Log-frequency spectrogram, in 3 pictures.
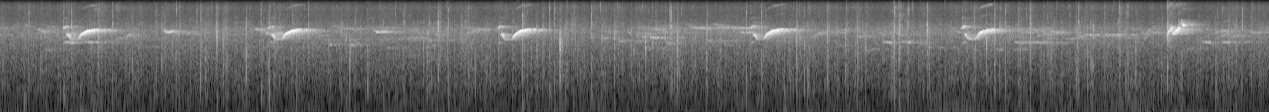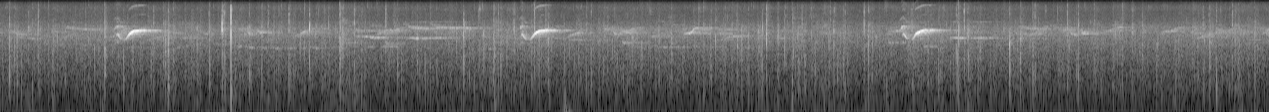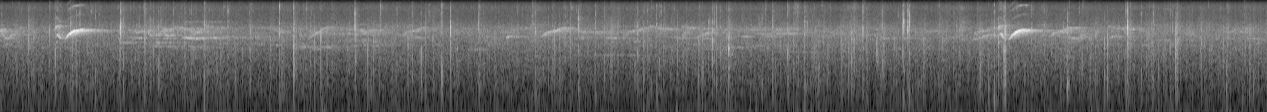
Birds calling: Iiwi (Drepanis coccinea), Apapane (Himatione sanguinea)

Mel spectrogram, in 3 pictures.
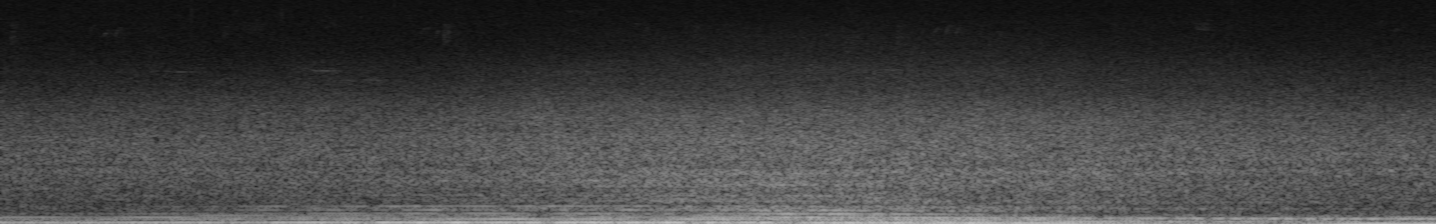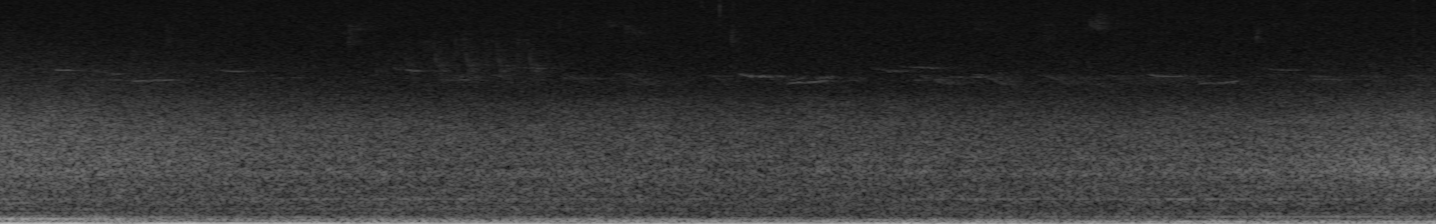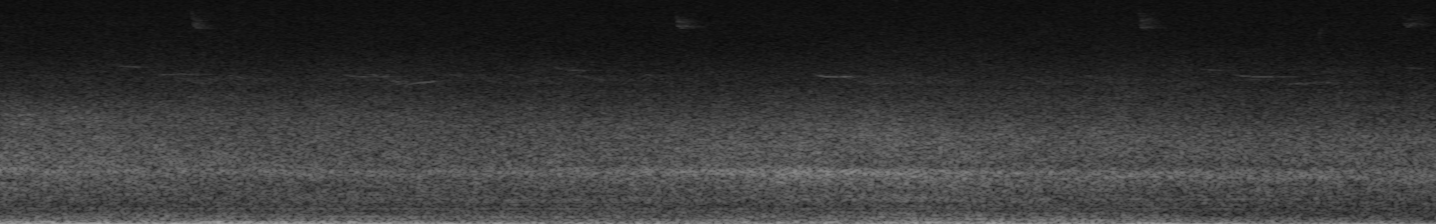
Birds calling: Northern Cardinal (Cardinalis cardinalis), Blue Jay (Cyanocitta cristata), unidentified bird, Black-capped Chickadee (Poecile atricapillus)

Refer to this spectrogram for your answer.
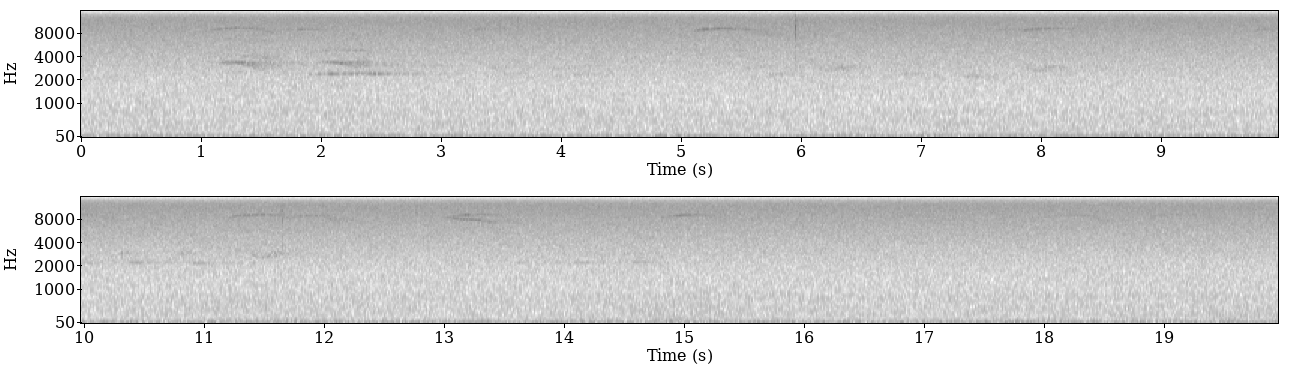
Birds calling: Blue Jay (Cyanocitta cristata)

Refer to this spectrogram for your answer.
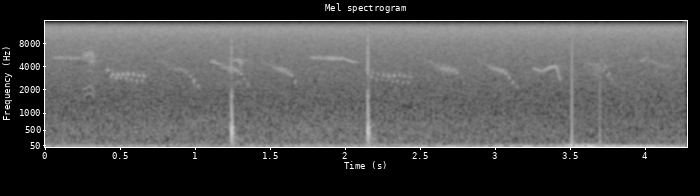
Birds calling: Eurasian Skylark (Alauda arvensis), Hawaii Amakihi (Chlorodrepanis virens)

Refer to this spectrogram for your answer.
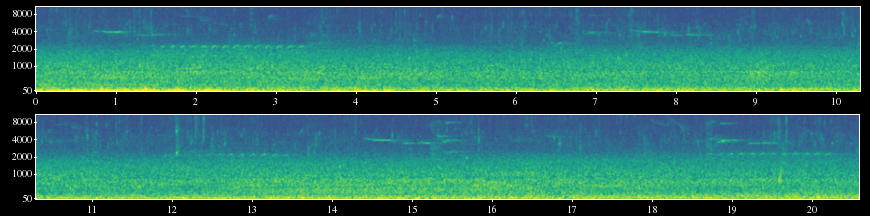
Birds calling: Common Grackle (Quiscalus quiscula), Black-capped Chickadee (Poecile atricapillus), White-breasted Nuthatch (Sitta carolinensis)

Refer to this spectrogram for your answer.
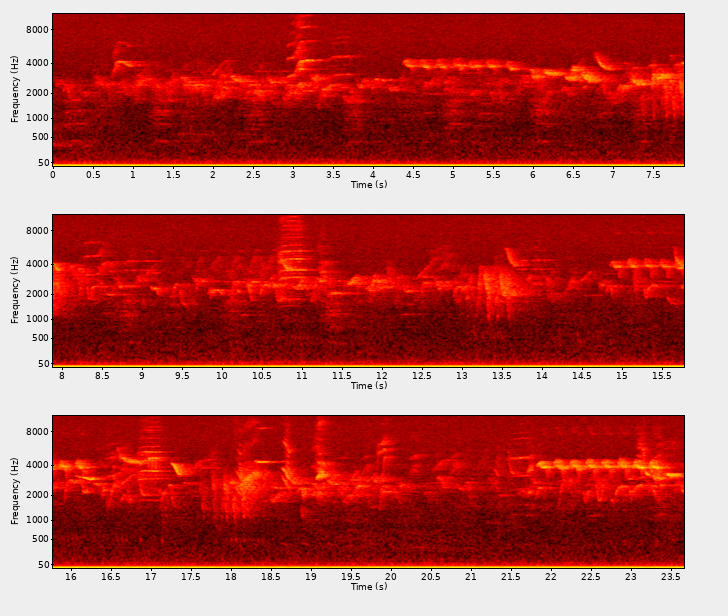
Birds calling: Hawaii Akepa (Loxops coccineus), Hawaii Amakihi (Chlorodrepanis virens), Omao (Myadestes obscurus), Iiwi (Drepanis coccinea), Red-billed Leiothrix (Leiothrix lutea)

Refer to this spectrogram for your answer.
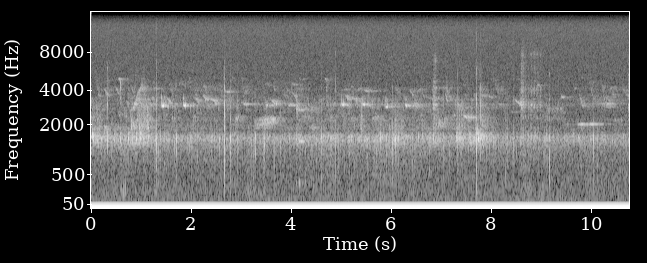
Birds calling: Apapane (Himatione sanguinea), Red-billed Leiothrix (Leiothrix lutea)

